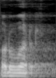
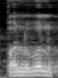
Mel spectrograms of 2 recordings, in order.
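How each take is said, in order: First: The word is said with R sounds. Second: The word is said with L sounds. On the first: This is how local people say the name. "पलवल के आसपास के क्षेत्र के लोग पलवल को परवर बोलते हैं" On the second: This is the standard form of the name. "पलवल को परवर बोलते हैं"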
